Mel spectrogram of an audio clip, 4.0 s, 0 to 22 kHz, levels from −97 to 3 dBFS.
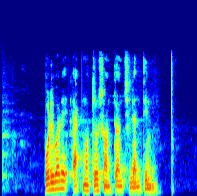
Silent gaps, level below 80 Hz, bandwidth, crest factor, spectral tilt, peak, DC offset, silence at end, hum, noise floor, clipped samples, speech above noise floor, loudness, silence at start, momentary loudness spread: none; -52 dBFS; 7.4 kHz; 16 dB; -7.5 dB/octave; -2 dBFS; under 0.1%; 0.8 s; none; -63 dBFS; under 0.1%; 47 dB; -17 LUFS; 0.9 s; 7 LU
